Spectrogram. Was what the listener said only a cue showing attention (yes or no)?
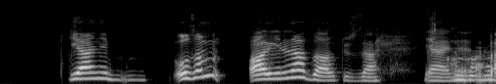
no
